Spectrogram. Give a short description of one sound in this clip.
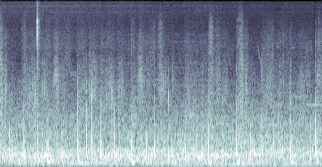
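Footsteps thud down wooden stairs.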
